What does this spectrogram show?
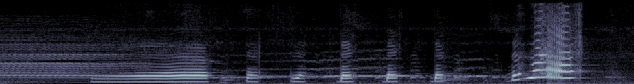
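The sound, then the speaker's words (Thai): A voice imitates a chicken: a long drawn-out note followed by a quick series of short, evenly spaced clucks, ending in a shrill squawk, loud with no talking. “อะไรกันลุง นี่มันไม่ใช่เสียงธรรมดาทั่วไป แต่นี่มันคือเสียงไก่เลยนะ ฟังสิ ฟังสิ”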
